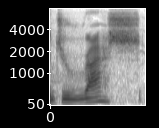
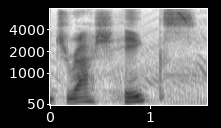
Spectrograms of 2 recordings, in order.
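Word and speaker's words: Drashig: category best monster and the nominees are the jurash oh no we're gonna say it wrong the drash higgs carnival of monsters the draconians frontier in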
